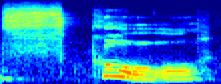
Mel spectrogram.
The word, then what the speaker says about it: school: But in this case, the CH is making the k sound, which is the part you got to learn by heart. That the CH in school is the k sound, not CK. You'd think it's CK, but it's not.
